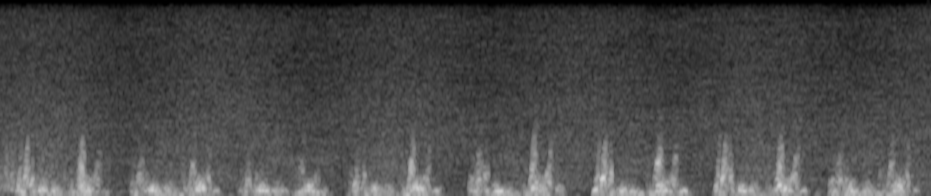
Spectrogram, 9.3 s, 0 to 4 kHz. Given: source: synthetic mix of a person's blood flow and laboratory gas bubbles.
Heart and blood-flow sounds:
Doppler ultrasound of blood flow; precordium
9.09-9.13 s: bubbles
From the record:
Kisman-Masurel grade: 112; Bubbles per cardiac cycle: 1 to 2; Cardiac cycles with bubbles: 1 to 10%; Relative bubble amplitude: moderate (0.250 to 0.450); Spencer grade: 1 (occasional bubble signal discernible with the cardiac motion signal, with majority of cardiac periods free of bubbles); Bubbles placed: only in the low amplitude regions of the cardiac cycle

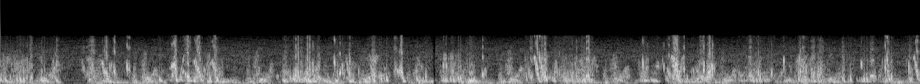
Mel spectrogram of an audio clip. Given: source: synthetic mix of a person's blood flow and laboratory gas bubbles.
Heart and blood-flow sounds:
Doppler ultrasound of blood flow; precordium
0.00-0.35 s: bubbles
0.37-0.64 s: bubbles
0.81-1.20 s: bubbles
1.23-1.32 s: bubbles
1.57-2.24 s: bubbles
2.74-3.62 s: bubbles
3.66-4.09 s: bubbles
4.13-4.30 s: bubbles
4.39-4.92 s: bubbles
5.24-6.00 s: bubbles
6.38-7.18 s: bubbles
7.36-7.75 s: bubbles
7.80-8.27 s: bubbles
8.40-8.96 s: bubbles
9.05-9.21 s: bubbles
From the record:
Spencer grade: 4 (maximum detectable bubble signal sounding continuously throughout systole and diastole of every cardiac period, and overriding the amplitude of the normal cardiac signals); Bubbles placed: only in the low amplitude regions of the cardiac cycle

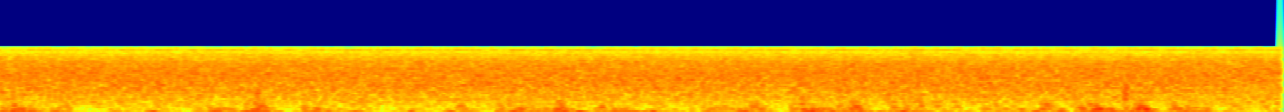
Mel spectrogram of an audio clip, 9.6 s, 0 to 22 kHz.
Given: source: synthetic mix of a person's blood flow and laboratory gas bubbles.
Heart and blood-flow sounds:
Doppler ultrasound of blood flow; precordium
6.67-7.23 s: bubbles
From the record:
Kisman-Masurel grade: 211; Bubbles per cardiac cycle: several, 3 to 8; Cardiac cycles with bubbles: 1 to 10%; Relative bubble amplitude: barely perceptible (0.100 to 0.250); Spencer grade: 1 (occasional bubble signal discernible with the cardiac motion signal, with majority of cardiac periods free of bubbles); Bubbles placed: anywhere in the cardiac cycle

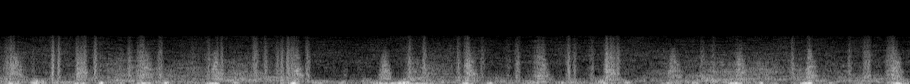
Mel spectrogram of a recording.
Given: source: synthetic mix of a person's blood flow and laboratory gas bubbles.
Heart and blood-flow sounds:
Doppler ultrasound of blood flow; subclavian vein
no bubbles
From the record:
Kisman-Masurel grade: 000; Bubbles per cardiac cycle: 0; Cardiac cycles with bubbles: 0%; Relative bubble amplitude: no bubbles discernible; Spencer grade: 0 (complete lack of bubble signals)

